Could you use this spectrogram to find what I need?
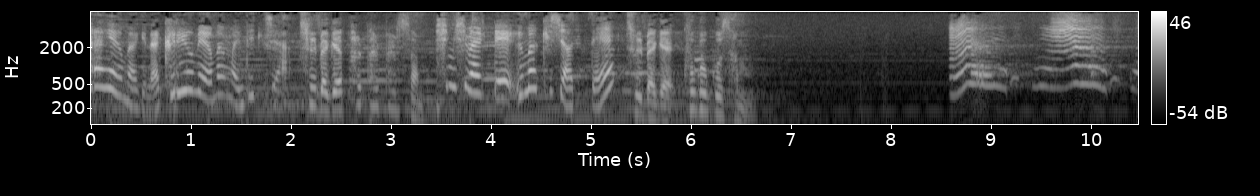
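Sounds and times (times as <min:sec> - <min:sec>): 
speech: 0:00.1 - 0:06.7
newborn baby crying: 0:08.6 - 0:10.4.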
